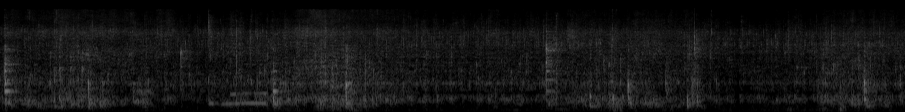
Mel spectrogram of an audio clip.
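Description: Mutton frying in oil with yogurt and ginger-garlic paste in a metal pot, sizzling steadily while a spatula stirs and scrapes through it, with scattered scrapes. This is the bhuna stage of a curry, the masala being fried down.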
